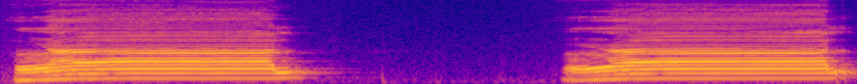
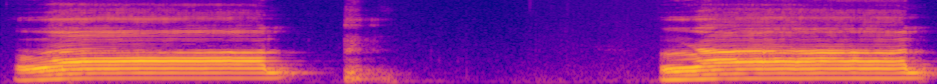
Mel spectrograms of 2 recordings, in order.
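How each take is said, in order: Both takes have the same delivery.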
